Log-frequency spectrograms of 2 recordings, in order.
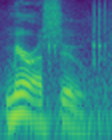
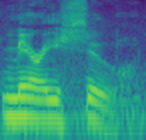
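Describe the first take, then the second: First: The name starts like 'mirror', said as Mirasu. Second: The name starts like 'Mary', said as Mary Sue. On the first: The speaker calls it wrong. "as a child I always thought it was Mirasu" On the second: The speaker calls it right. "No, it's Mary Sue"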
